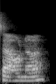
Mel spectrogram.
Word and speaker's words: sauna: And it's pronounced sauna cuz it's a Finnish thing that they go into that and then they jump into a cold lake with no response.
